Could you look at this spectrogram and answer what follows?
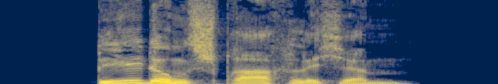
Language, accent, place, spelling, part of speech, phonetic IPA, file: German, Germany, Berlin, bildungssprachlichem, adjective, [ˈbɪldʊŋsˌʃpʁaːxlɪçm̩], De-bildungssprachlichem.ogg
- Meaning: strong dative masculine/neuter singular of bildungssprachlich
